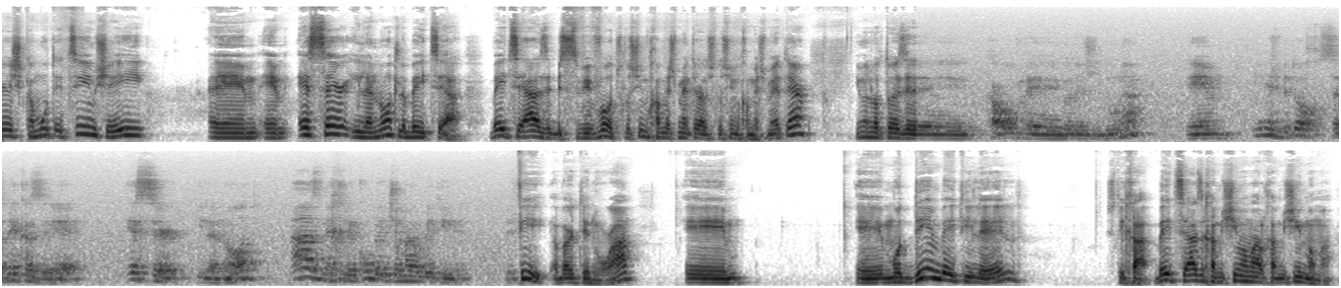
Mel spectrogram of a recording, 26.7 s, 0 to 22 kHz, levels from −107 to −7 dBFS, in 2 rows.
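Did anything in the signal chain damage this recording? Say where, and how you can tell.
Yes. From 9.16 s to 18.52 s the speech abruptly turns roomy and hollow, thins in the bass and drops about 10 dB over room noise some 25 dB down. This is a switch to a distant microphone at capture, likely after the close mic dropped out. A plain gain cut wouldn't add room reflections.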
